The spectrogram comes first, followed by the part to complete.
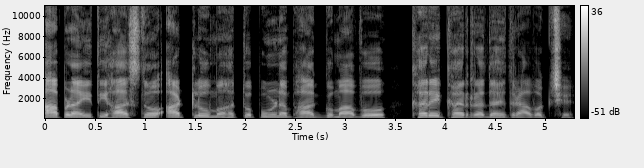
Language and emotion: Gujarati, sad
